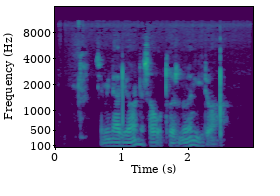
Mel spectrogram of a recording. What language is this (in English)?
Basque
